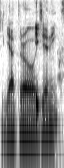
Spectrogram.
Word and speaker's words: iatrogenic: Iatrogenics?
